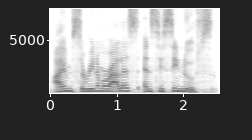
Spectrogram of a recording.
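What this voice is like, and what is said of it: Reenacts her former accent. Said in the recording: “Foote had me lose my accent ... I would say that noose, ... that's not a noose, right? ... It's news, right?”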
